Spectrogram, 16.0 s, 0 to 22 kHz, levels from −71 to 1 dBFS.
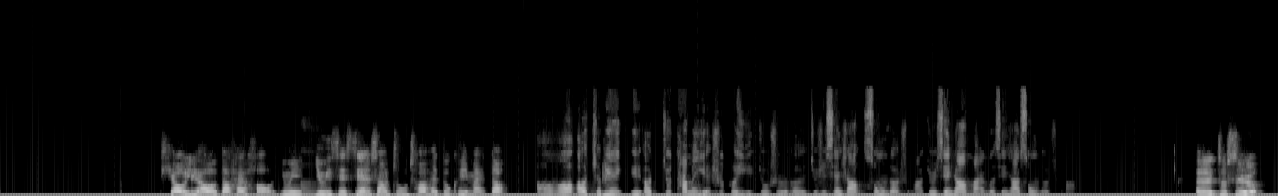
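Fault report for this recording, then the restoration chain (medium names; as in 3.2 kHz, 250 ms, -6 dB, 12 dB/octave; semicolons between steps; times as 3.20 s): crackle 42 per s -35 dBFS
hum 50 Hz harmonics 3 -31 dBFS
3.48–3.49 s: dropout 10 ms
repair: de-click; de-hum 50 Hz, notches 3; interpolate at 3.48 s, 10 ms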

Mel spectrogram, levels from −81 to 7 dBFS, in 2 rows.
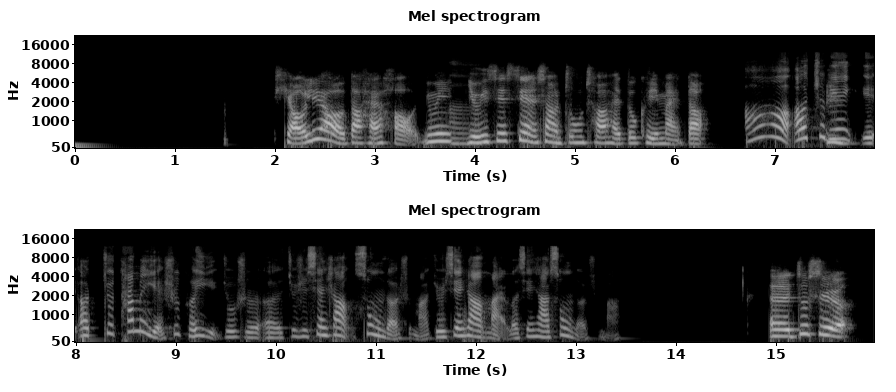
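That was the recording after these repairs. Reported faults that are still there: nothing left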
